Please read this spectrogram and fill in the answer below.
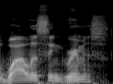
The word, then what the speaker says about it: Wallace and Gromit: You said that was the Wallace and Gromit.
